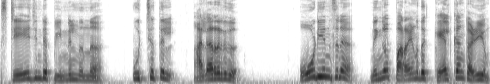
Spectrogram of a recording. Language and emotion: Malayalam, angry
